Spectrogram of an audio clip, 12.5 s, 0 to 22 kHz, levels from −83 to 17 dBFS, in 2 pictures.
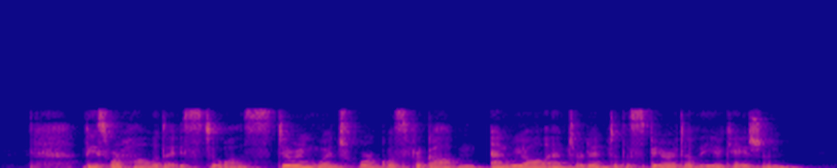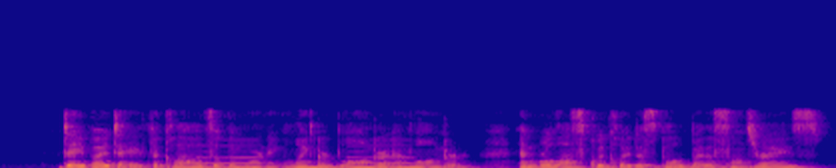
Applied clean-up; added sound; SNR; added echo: neural separator model SepFormer DNS4.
